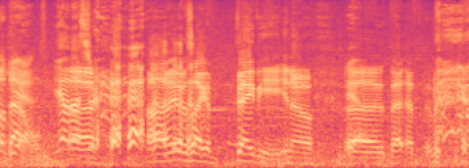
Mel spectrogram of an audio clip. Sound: laughs

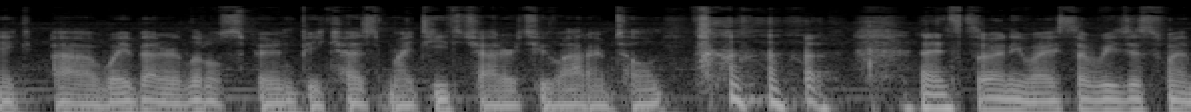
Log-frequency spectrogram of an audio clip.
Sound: chuckling

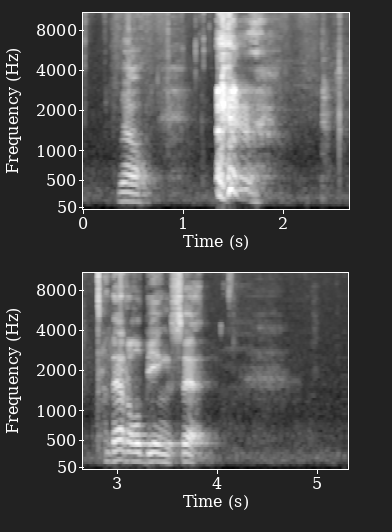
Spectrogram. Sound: clears throat

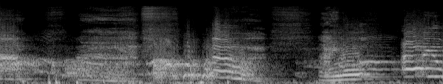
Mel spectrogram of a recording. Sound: grunts; Linda sobs hysterically

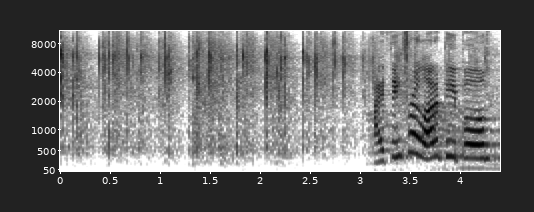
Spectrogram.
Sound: tapping

